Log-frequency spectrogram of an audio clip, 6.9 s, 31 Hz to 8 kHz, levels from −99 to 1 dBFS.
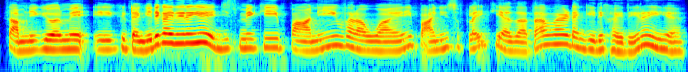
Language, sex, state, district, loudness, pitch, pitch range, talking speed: Hindi, female, Uttarakhand, Tehri Garhwal, -18 LUFS, 185 Hz, 170-225 Hz, 235 wpm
